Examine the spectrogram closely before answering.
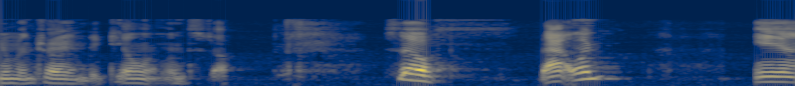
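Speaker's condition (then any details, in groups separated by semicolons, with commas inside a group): Brain injury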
